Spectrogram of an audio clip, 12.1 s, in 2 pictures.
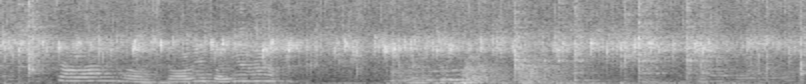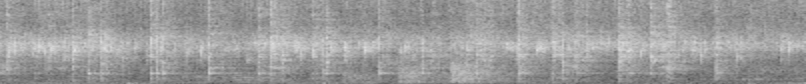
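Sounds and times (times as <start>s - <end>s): paste sizzling in hot oil: 0.0s - 12.0s
metal ladle scraping and knocking: 3.5s - 11.6s.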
